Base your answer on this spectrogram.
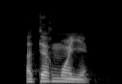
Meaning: to procrastinate, delay
- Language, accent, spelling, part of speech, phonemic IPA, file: French, France, atermoyer, verb, /a.tɛʁ.mwa.je/, LL-Q150 (fra)-atermoyer.wav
